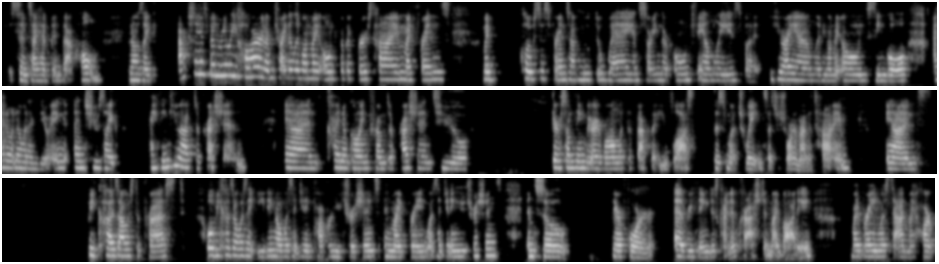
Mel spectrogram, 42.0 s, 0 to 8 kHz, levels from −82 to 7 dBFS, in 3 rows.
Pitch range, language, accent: 200-240 Hz, English, American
